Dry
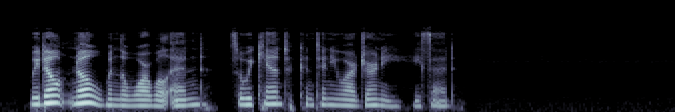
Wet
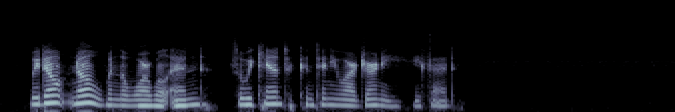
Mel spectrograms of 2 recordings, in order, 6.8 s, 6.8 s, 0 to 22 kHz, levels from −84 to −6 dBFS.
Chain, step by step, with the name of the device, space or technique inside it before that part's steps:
overdriven synthesiser ladder filter (soft clipping −16.5 dBFS, distortion −13 dB; transistor ladder low-pass 2,400 Hz, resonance 80%)
0:01.37–0:03.18: thirty-one-band graphic EQ 160 Hz +9 dB, 1,000 Hz −10 dB, 4,000 Hz +7 dB
level +5.5 dB

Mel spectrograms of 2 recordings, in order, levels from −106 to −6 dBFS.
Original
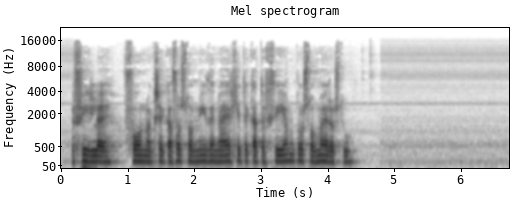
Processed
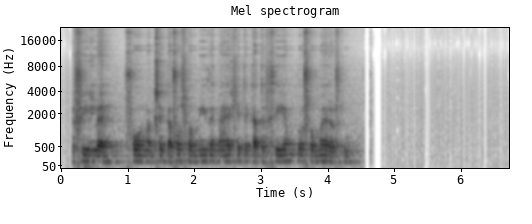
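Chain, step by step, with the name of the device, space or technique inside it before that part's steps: bass and treble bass −15 dB, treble +9 dB
rectangular room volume 180 cubic metres, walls mixed, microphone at 0.48 metres
early 8-bit sampler (sample-rate reduction 13,000 Hz, jitter 0%; bit reduction 8 bits)

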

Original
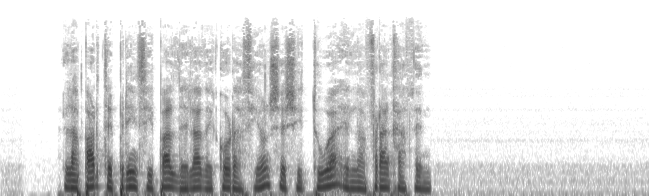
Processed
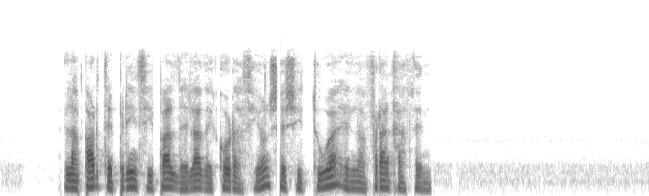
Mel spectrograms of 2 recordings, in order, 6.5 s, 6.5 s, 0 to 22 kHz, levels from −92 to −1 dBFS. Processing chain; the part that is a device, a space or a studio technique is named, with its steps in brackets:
call with lost packets (high-pass filter 150 Hz 12 dB per octave; downsampling to 16,000 Hz; dropped packets of 20 ms bursts)
level −7.5 dB

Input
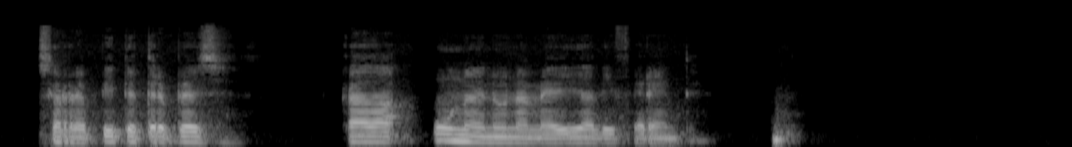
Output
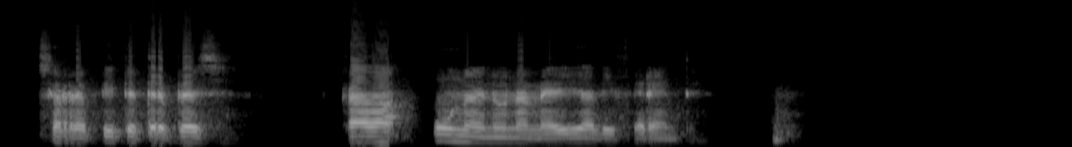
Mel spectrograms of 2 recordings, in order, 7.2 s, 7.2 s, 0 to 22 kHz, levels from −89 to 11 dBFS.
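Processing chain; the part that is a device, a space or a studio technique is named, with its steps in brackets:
megaphone (band-pass filter 530–3,200 Hz; parametric band 1,800 Hz +9 dB 0.31 octaves; hard clipping −22.5 dBFS, distortion −20 dB)
level −1.5 dB

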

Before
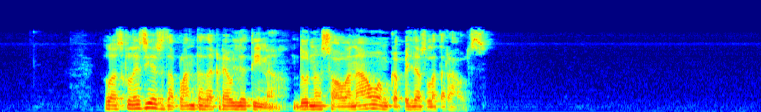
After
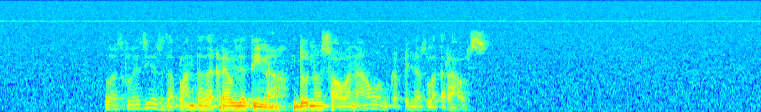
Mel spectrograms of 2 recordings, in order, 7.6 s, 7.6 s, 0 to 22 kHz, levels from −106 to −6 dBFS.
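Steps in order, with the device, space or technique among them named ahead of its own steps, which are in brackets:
medium wave at night (band-pass filter 100–3,800 Hz; downward compressor, threshold −28 dBFS, peak gain reduction 11.5 dB; amplitude tremolo 0.38 Hz, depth 77%; steady tone 10,000 Hz −61 dBFS; white noise bed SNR 12 dB)

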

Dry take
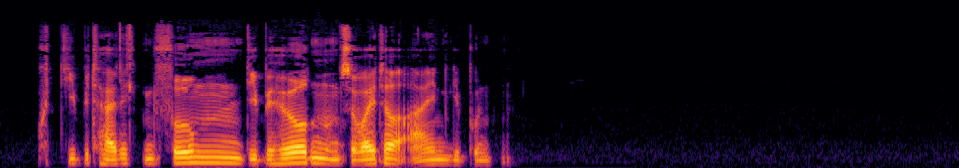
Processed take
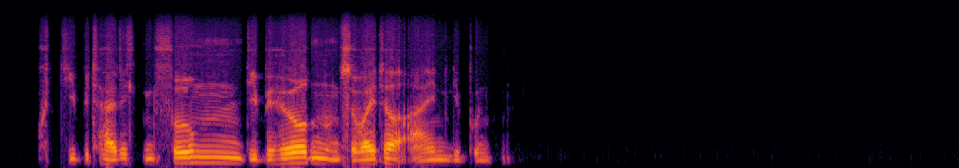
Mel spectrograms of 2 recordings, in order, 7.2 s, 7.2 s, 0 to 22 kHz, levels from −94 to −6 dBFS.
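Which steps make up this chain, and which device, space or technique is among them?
early wireless headset (high-pass filter 170 Hz 24 dB per octave; variable-slope delta modulation 64 kbit/s)
level −7 dB

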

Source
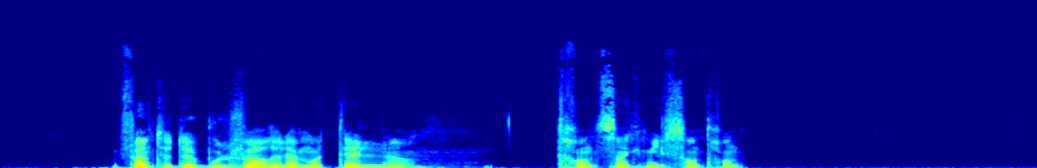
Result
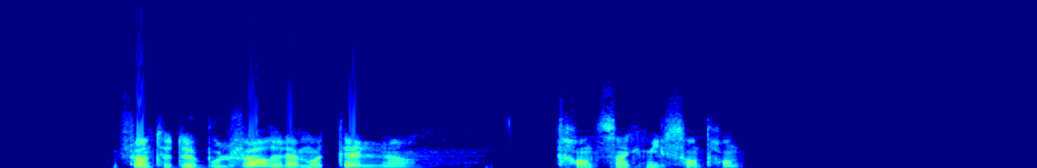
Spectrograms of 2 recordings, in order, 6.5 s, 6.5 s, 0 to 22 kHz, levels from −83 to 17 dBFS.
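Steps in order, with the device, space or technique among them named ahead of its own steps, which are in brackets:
megaphone (band-pass filter 680–3,600 Hz; parametric band 1,500 Hz +5 dB 0.25 octaves; hard clipping −13 dBFS, distortion −19 dB)
level −2 dB

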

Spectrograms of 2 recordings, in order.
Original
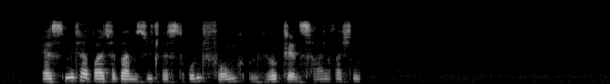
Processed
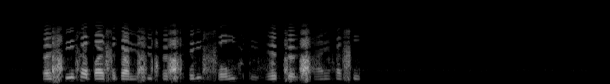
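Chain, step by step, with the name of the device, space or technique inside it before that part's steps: circuit-bent sampling toy (sample-and-hold swept by an LFO 19×, swing 60% 0.77 Hz; loudspeaker in its box 420–4,100 Hz, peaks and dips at 440 Hz −8 dB, 720 Hz +7 dB, 1,100 Hz +4 dB, 1,600 Hz −6 dB)
level −2.5 dB

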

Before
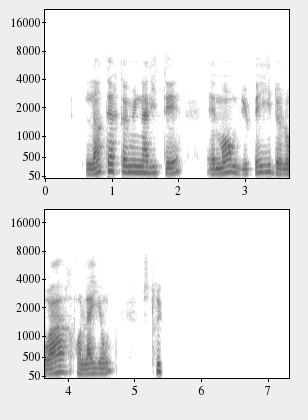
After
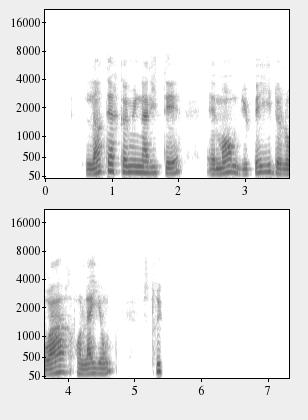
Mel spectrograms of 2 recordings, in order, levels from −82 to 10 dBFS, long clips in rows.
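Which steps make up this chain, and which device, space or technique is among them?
plain cassette with noise reduction switched in (one half of a high-frequency compander decoder only; tape wow and flutter 23 cents; white noise bed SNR 41 dB)
0:03.77–0:04.19: high-shelf EQ 6,000 Hz −9 dB

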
